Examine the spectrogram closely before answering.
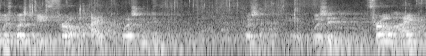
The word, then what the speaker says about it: Frohike: Frohickey, that his name was supposed to be Frohike, wasn't it? Was it Frohike, the pronunciation originally? I'm actually asking you, Julie Lynn. Well, no, it's Frohickey.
